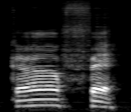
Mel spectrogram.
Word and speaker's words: café: Café. Viu? Terminou na letra E, como pede a questão. Ó. Terminou na letra E. E ela é oxítona porque a sílaba tônica é a última.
